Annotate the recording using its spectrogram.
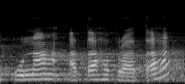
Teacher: जिस वर्ण का उच्चारण हल्के हा के समान होता है उसे विसर्ग कहा जाता है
